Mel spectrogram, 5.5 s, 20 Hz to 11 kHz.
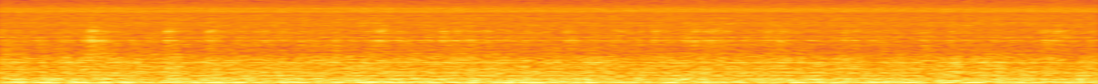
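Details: Navien NCB-240 boiler recorded three days after a Jan 31, 2020 service: steady low droning roar with even rumble, no clear rhythm, far louder than a combustion fan should run; loud fan noise, cause not pinned down.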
